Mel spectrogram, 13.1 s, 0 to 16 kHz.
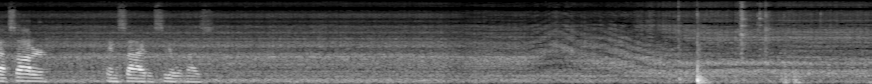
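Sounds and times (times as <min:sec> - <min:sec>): gas torch hissing: 0:00.0 - 0:13.0
sharp knock: 0:10.5 - 0:10.8.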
